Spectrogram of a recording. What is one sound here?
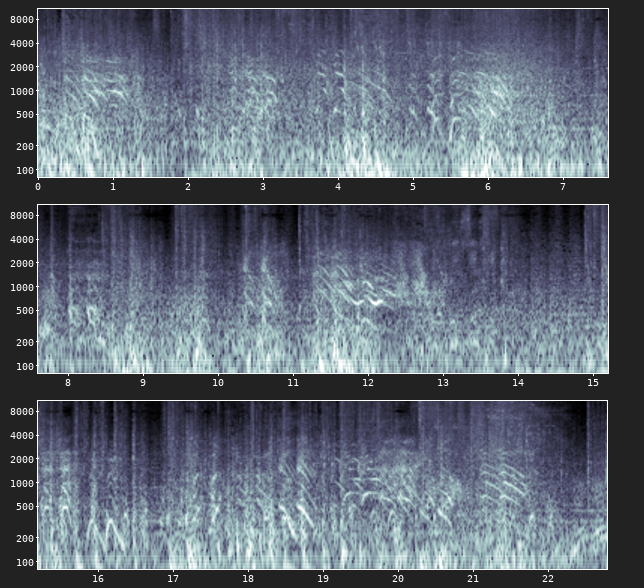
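Punches and thuds land in a fast brawl.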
